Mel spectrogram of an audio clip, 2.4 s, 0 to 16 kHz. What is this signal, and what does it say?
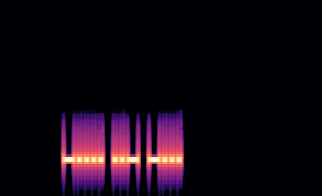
Morse code, heard as a keyed tone, about 44 wpm, 700 Hz. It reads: 6UB
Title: All Cut Numbers - 3-Digit 45wpm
